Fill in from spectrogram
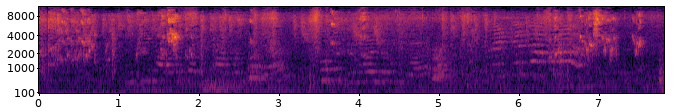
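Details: Newly paired budgerigars chattering with busy warbles, chirps and short whistled notes, a voice murmuring underneath.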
